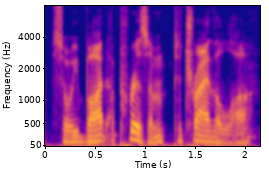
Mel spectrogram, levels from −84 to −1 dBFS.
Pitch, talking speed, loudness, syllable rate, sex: 115 Hz, 250 wpm, -19 LUFS, 4.7 syllables/s, male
